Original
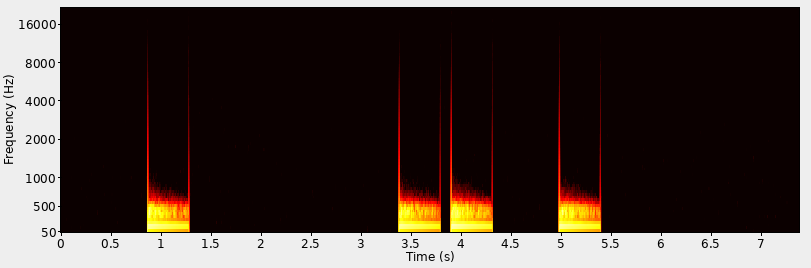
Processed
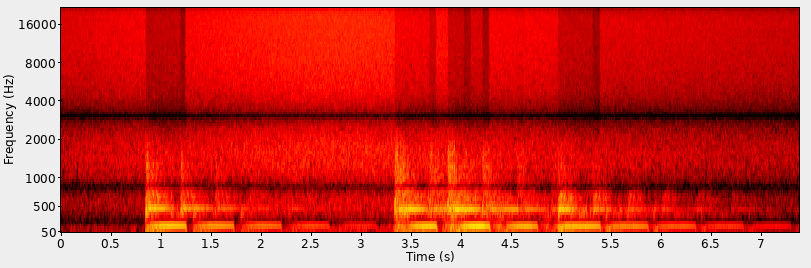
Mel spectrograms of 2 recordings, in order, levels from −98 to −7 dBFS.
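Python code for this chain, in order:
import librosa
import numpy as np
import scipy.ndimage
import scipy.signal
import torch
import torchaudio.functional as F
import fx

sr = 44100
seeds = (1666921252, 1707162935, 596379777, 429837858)

p1 = x + 0.5 * 10.0 ** (-34.5 / 20.0) * np.sign(x)
p2 = fx.doppler_pass(p1, sr, speed_mps=9, closest_m=9.6, pass_at_s=2.7)
p3 = scipy.signal.sosfilt(scipy.signal.butter(2, 69.0, 'highpass', fs=sr, output='sos'), p2)
p4 = fx.peak_eq(p3, sr, hz=330.0, db=-11.0, octaves=2.1)
p5 = 10.0 ** (-32.5 / 20.0) * (np.abs((p4 / 10.0 ** (-32.5 / 20.0) + 3.0) % 4.0 - 2.0) - 1.0)
p6 = fx.fixed_phaser(p5, sr, hz=830.0, stages=6)
p7 = p6 + fx.echo_split(p6, sr, split_hz=370.0, low_ms=476, high_ms=346, feedback_pct=52, wet_db=-6.5, dry=0)
y = F.gain(torch.from_numpy(p7), 2.5).numpy()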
